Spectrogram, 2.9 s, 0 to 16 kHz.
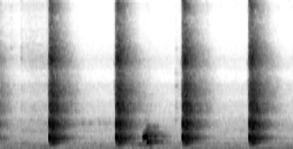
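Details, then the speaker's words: Focused (not radial) ESWT shockwave device applied to the operator's own hand: four sharp, loud snapping clicks about two-thirds of a second apart as the device fires pulses. "now I will increase the frequency 120 in the multiple of 30 it will increase you can feel the difference you can feel the difference in the sound also"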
